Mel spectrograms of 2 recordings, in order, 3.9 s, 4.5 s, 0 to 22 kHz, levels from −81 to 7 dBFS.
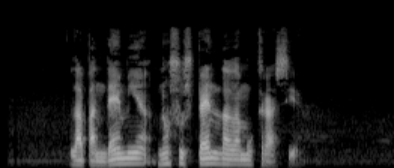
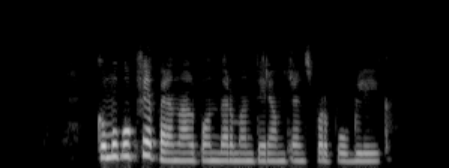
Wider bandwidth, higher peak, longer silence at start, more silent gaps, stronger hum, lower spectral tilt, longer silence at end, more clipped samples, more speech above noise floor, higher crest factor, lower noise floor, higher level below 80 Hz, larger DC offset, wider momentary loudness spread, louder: first, 11.5 kHz vs 6.4 kHz; first, -2 dBFS vs -6 dBFS; second, 0.7 s vs 1 s; neither; neither; second, -4.5 dB/octave vs -8.5 dB/octave; first, 1 s vs 0.7 s; neither; second, 41 dB vs 65 dB; about the same, 24 dB vs 20 dB; second, -65 dBFS vs -88 dBFS; first, -62 dBFS vs -72 dBFS; neither; second, 9 LU vs 14 LU; about the same, -24 LUFS vs -24 LUFS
